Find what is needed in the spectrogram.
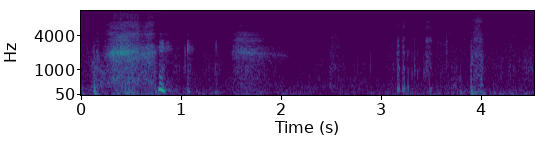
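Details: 8-week-old puppy with hiccups: a few short, soft hiccup clicks amid quiet room noise.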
